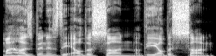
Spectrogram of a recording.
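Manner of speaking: ordinary delivery, nothing marked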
